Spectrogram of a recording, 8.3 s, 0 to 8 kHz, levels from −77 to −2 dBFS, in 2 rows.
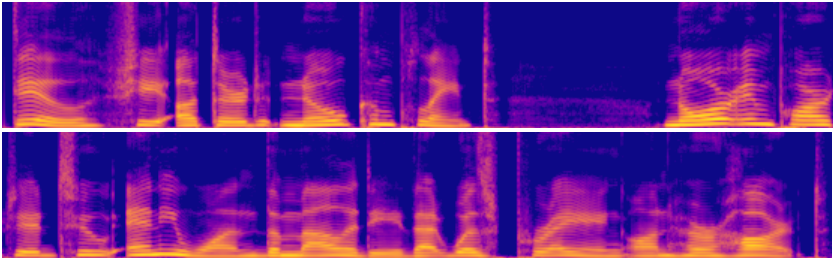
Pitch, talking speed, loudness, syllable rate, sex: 215 Hz, 130 wpm, -16 LUFS, 3.8 syllables/s, female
